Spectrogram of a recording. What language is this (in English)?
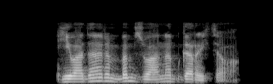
Central Kurdish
